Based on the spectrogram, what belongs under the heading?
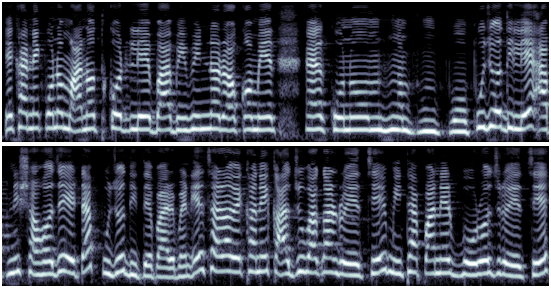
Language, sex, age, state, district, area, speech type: Bengali, female, 45-60, West Bengal, Purba Medinipur, rural, spontaneous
